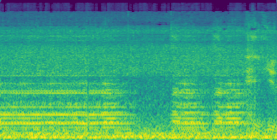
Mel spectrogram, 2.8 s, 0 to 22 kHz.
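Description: Train in the Train Sim World 2 game on the Horseshoe Curve route braking toward a stop: a loud, steady rumble of wheels and engine with sustained tonal hums, and a brief horn-like tone near the end.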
